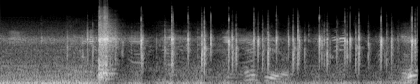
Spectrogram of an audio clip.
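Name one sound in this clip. A drummer strikes drums and cymbals with sharp hits.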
